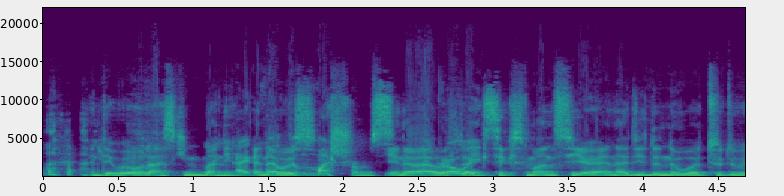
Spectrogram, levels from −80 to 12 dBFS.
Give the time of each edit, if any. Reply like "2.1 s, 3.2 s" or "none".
none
